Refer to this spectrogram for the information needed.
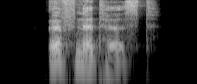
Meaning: inflection of öffnen: 1. second-person singular preterite 2. second-person singular subjunctive II
- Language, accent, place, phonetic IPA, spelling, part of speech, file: German, Germany, Berlin, [ˈœfnətəst], öffnetest, verb, De-öffnetest.ogg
